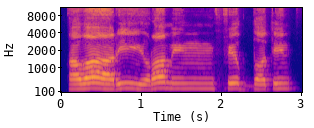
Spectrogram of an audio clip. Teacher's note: اب قواریرہ میں بھی وقف اور وصل دونوں میں الف محذوف کر کے ہی پڑھیں گے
